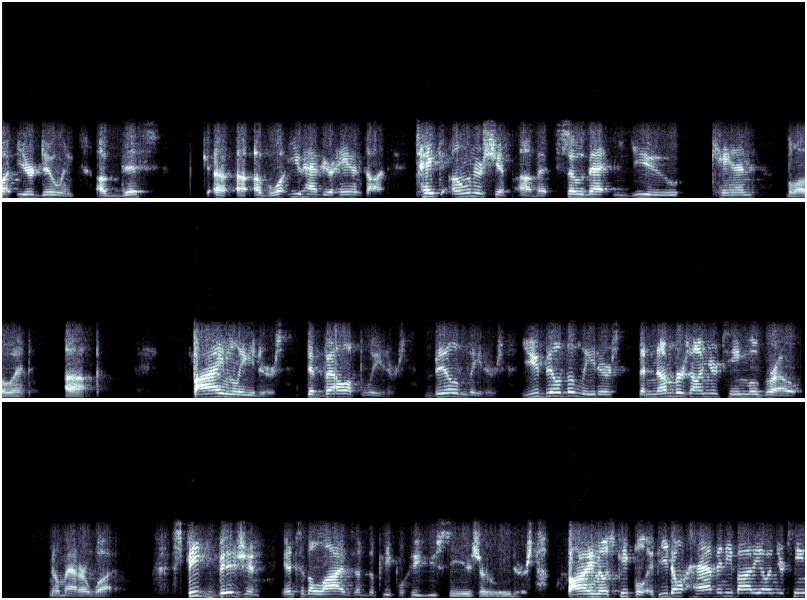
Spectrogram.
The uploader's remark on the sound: Team Elite Conference Call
